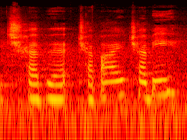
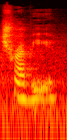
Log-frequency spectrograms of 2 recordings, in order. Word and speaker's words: treubii: And it's a Trebi. I want to call it Trevi, but it's not Trevi.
